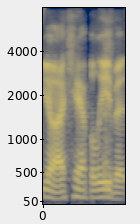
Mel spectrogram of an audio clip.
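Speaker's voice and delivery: normal talking voice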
